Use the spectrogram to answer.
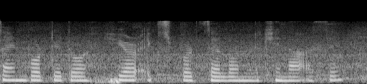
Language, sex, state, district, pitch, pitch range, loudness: Nagamese, female, Nagaland, Dimapur, 185 Hz, 180-195 Hz, -14 LUFS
